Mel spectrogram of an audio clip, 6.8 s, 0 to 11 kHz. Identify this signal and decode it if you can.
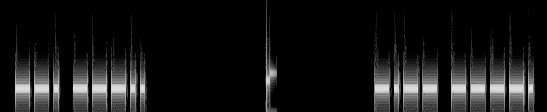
Morse code, heard as a keyed tone, about 20 wpm, 700 Hz. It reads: G 8 Y 9
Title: Single-Letter Single-Number 20wpm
